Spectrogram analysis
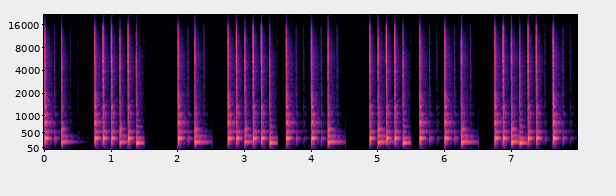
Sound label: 120 hard congas, Nu Jazz House; 120 Beats; PowerFX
